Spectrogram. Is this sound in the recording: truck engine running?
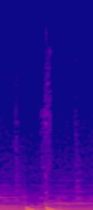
no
